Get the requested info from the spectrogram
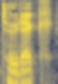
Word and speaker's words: Tudyk: But like, Will Sasso was in the episode that I was watching today, along with Alan Tudyk. And is that how you pronounce that man's name? – Yeah. – Okay.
